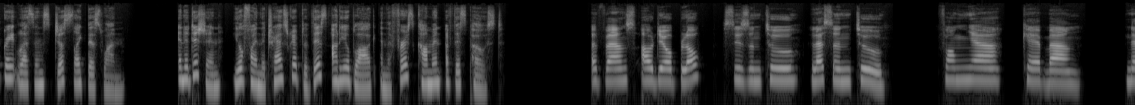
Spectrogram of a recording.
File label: Vietnamese language female; asia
